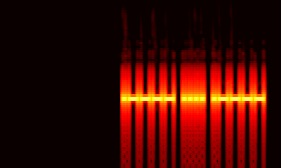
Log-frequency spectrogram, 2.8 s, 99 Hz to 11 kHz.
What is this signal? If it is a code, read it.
Morse code, heard as a keyed tone, about 41 wpm, 700 Hz. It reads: 1H1
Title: Three Challenging Letter-Number Combinations 40wpm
